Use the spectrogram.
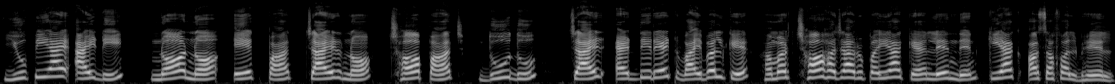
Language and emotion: Maithili, neutral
